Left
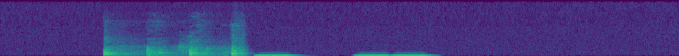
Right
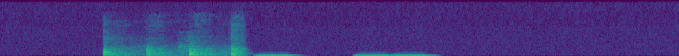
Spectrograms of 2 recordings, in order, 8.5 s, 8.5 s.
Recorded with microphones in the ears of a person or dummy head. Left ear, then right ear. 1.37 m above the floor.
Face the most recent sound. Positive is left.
turn(degrees=5)  # may be behind; listen again after turning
